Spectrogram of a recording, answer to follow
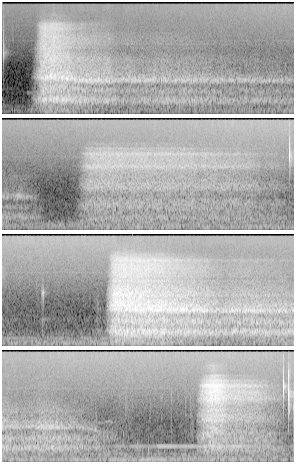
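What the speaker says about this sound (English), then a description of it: "Take some deep breaths." Slow, deep breaths drawn close to the microphone, four long airy inhales and exhales in a steady rhythm against a quiet room, with no talking.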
